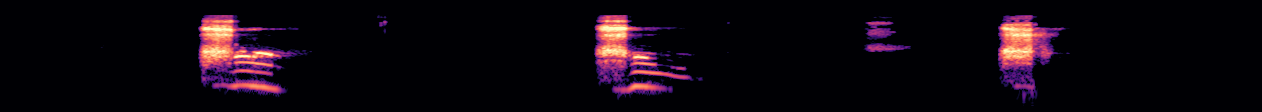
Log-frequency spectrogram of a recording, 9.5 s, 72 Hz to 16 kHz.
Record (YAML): exhalation_length: 9.5 s
exhalation_amplitude: 31098
exhalation_signal_mean_std_ratio: 0.32
survey_phase: beta (2021-08-13 to 2022-03-07)
age: 18-44
gender: Female
wearing_mask: 'No'
symptom_none: true
symptom_onset: 11 days
smoker_status: Never smoked
respiratory_condition_asthma: false
respiratory_condition_other: false
recruitment_source: REACT
submission_delay: -1 day
covid_test_result: Negative
covid_test_method: RT-qPCR
influenza_a_test_result: Negative
influenza_b_test_result: Negative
